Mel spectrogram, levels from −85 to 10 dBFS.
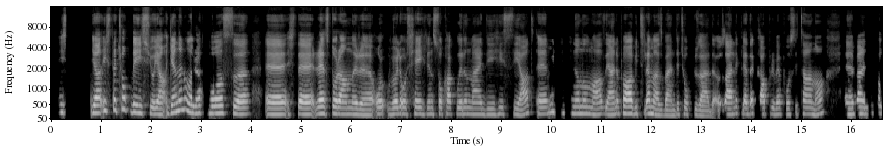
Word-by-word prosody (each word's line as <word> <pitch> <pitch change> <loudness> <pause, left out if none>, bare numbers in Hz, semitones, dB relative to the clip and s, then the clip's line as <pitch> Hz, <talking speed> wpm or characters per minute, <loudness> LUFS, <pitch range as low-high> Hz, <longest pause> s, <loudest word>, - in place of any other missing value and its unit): İş 255 -1 -3 0.5
ya 245 0 +7
işte 310 +2 0
çok 355 -6 -1
değişiyor, 240 -5 +2
ya. 190 -2 +3
Genel 290 +8 +3
olarak 240 -6 +2 0.2
doğası, 225 -3 +3 0.3
eee, 190 0 +5
işte 195 0 +3
restoranları, 200 -5 +3
or 205 +1 +1 0.2
o - - -9
böyle 205 +2 +2
o 205 - -1
şehrin 205 -1 -3
sokakların 205 0 -4
verdiği 190 -1 -5
hissiyat, 195 +1 -5
eee, 205 0 0
müthiş 240 -1 -7
inanılmaz. 215 -3 -3
Yani 190 +3 -1
paha 220 -1 +5
biçilemez 205 -5 -1
bence 165 +2 -5
çok 185 -1 -9
güzeldi. 165 - -4
Özellikle 195 +1 0
de 215 - 0 0.2
Capri 200 0 -3
ve 195 0 -5
Positano, 200 +3 -5 0.5
eee, 190 0 -1
bence 205 -2 +1 0.2
çok 235 - -5
205 Hz, 135 wpm, -22 LUFS, 190-220 Hz, 0.5 s, ya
